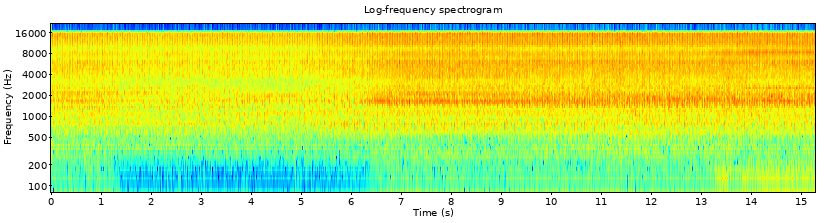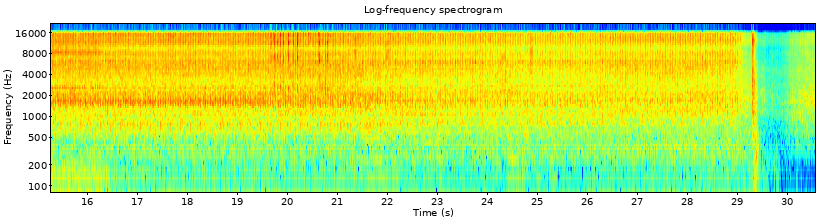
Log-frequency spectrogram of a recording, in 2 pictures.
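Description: Hyundai Santa Fe's four-cylinder common-rail diesel (CRDi 16V) idling steadily under an open hood, running well. Near the end the hood shuts with one loud bang, and the engine sounds muffled after it.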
